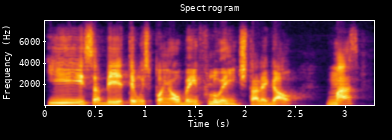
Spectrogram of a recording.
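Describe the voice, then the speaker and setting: Lively man teaching. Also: mid-range voice, a little slow. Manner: explains step by step, constantly checks in with the viewer. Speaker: Spanish teacher. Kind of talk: exam-prep lesson. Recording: dull lo-fi sound.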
